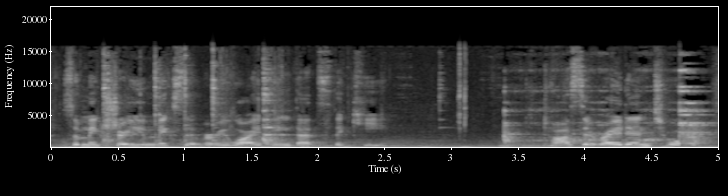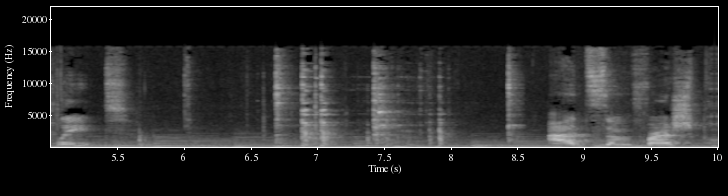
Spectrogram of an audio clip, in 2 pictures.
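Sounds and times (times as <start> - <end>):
background music: 0.0 - 10.0
glass and utensils clinking: 3.0 - 5.2, 6.7 - 8.6.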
